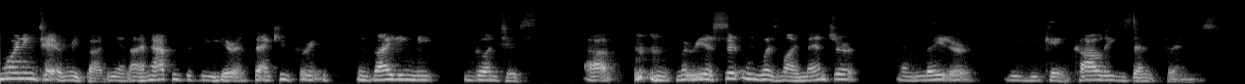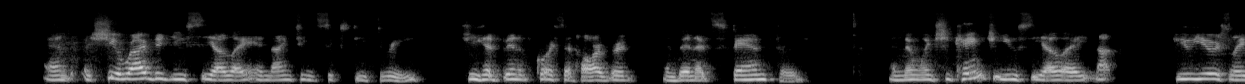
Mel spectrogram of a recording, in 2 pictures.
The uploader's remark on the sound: This panel was part of the virtual 2021 REECAS Northwest Conference. Is organized by the Ellison Center for Russian, East European, and Central Asian Studies at the University of Washington, Seattle.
